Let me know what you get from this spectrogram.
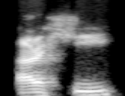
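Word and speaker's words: ἀρχή: Archi, archi. The he makes a really breathy sound.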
